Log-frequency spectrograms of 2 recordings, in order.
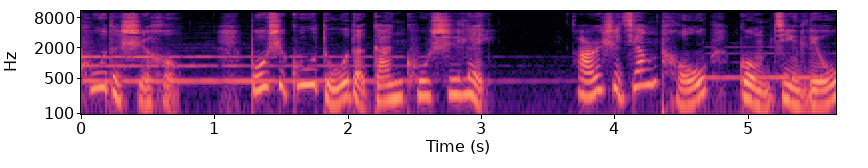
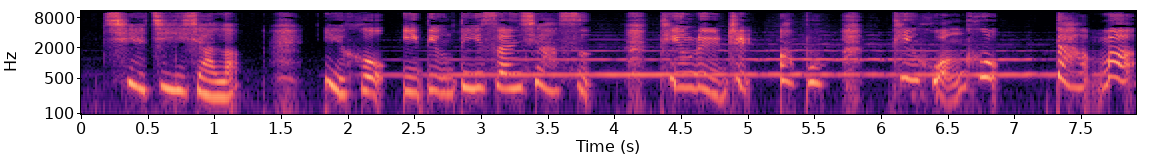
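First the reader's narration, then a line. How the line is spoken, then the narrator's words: Meek, tearful wailing. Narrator (Chinese): 戚夫人乖顺地哭出花腔说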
